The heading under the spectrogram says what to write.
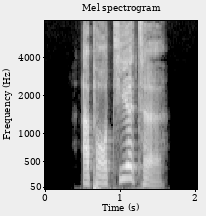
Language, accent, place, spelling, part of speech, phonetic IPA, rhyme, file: German, Germany, Berlin, apportierte, adjective / verb, [apɔʁˈtiːɐ̯tə], -iːɐ̯tə, De-apportierte.ogg
- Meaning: inflection of apportieren: 1. first/third-person singular preterite 2. first/third-person singular subjunctive II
